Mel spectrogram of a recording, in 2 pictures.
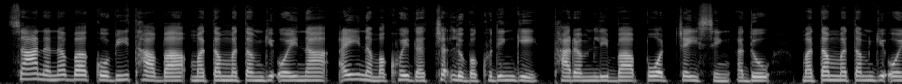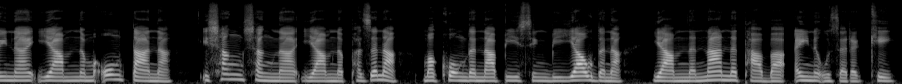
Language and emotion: Manipuri, neutral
